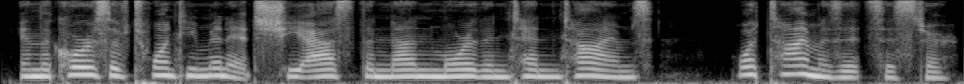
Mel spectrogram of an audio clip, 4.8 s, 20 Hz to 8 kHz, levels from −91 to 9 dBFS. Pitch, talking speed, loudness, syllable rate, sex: 205 Hz, 235 wpm, -17 LUFS, 6.2 syllables/s, female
